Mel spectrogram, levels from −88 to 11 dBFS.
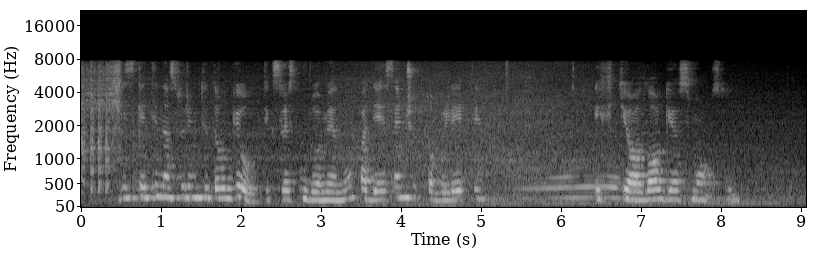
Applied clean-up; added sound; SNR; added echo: none; Engine starting; 12 dB; none.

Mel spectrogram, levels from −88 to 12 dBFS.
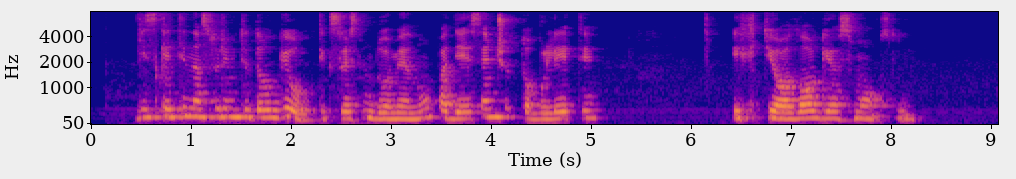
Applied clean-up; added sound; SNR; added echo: none; none; none; none.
